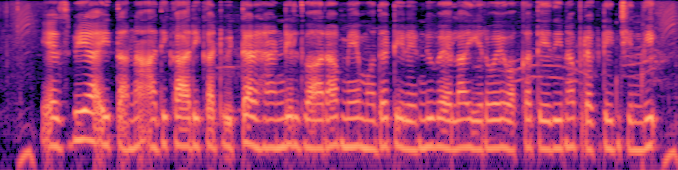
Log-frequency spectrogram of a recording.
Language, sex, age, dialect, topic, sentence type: Telugu, female, 31-35, Central/Coastal, banking, statement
